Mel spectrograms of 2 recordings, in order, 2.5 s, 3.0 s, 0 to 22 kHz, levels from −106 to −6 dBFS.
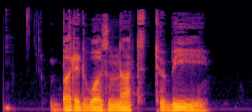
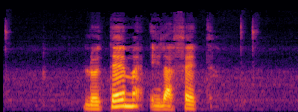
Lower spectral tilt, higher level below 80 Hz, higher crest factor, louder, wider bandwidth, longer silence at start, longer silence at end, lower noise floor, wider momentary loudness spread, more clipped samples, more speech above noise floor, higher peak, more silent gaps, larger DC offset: first, -7.5 dB/octave vs -6 dB/octave; first, -48 dBFS vs -72 dBFS; about the same, 18 dB vs 20 dB; second, -27 LUFS vs -22 LUFS; first, 15.5 kHz vs 9.4 kHz; second, 0.05 s vs 0.85 s; second, 0.45 s vs 1.05 s; second, -48 dBFS vs -61 dBFS; about the same, 12 LU vs 12 LU; neither; second, 22 dB vs 40 dB; second, -10 dBFS vs -6 dBFS; neither; neither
